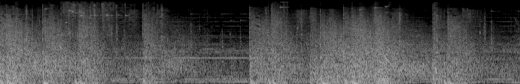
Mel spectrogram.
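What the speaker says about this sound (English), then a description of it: "He just got out of the car and started shooting." Dense, loud video-game gunfire rattles continuously in rapid bursts and volleys, close up and nearly unbroken, with no talk over it.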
